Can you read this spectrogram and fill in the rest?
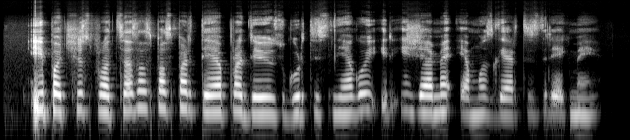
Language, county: Lithuanian, Klaipėda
